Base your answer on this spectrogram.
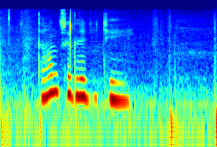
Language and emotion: Russian, sad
